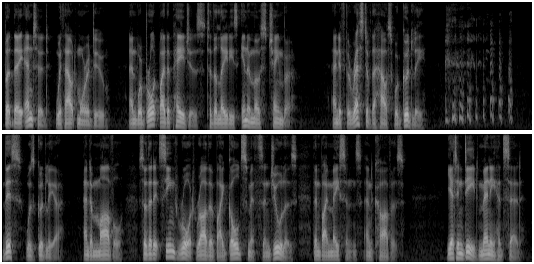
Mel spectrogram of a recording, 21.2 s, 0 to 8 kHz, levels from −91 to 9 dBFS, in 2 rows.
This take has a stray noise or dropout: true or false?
true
